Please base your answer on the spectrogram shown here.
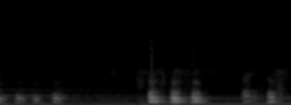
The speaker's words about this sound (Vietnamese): Chợt có tiếng nhà hàng xóm, chó nó sủa lên inh ỏi, làm cho bác gái mới choàng tỉnh ngồi dậy.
